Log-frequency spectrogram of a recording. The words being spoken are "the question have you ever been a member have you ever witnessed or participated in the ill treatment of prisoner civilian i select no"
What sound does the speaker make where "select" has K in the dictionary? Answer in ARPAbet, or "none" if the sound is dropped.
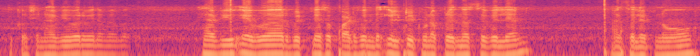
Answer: none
